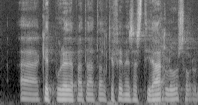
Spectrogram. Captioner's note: speaking spanish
